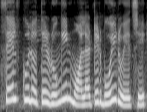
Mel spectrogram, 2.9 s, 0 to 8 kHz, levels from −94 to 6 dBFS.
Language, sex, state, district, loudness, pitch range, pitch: Bengali, female, West Bengal, Alipurduar, -10 LUFS, 220-330 Hz, 275 Hz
